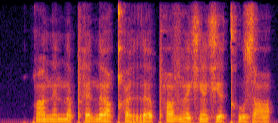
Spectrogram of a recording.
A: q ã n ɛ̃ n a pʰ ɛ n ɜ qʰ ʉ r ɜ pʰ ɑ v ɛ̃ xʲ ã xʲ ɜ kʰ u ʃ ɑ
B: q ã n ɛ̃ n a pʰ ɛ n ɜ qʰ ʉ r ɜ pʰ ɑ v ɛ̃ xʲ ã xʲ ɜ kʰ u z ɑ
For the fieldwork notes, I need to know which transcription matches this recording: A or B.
B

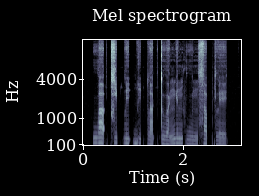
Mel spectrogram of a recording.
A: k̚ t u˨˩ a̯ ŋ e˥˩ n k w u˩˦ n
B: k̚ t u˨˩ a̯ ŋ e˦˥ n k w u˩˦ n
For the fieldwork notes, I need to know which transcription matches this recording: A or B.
A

